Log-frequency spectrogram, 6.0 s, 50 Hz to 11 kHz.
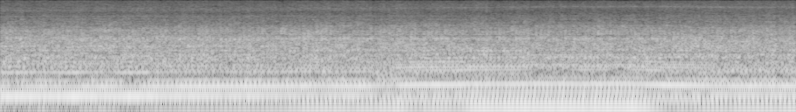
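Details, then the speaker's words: BMW with N54 direct-injection engine at its first start after intake valve walnut blasting and new gapped spark plugs, having not run in a while; loud, smooth, even idle with no misfire or rattle while warming up to temperature. Normal idle. "But she's sounding good. She hasn't ran in a while. So I'm going to let it get up to temperature."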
